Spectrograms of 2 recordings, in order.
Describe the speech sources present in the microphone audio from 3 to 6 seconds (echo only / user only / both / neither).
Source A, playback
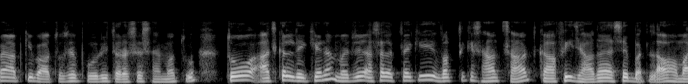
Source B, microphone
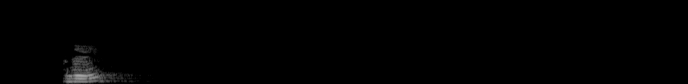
neither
